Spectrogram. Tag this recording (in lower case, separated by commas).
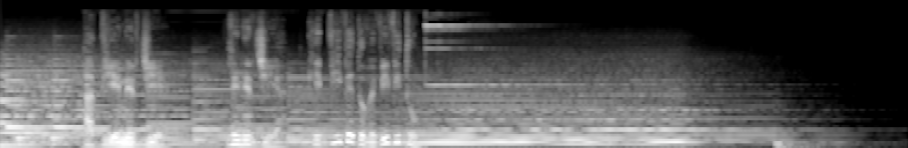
speech, music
